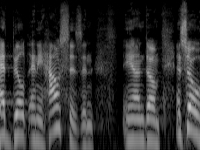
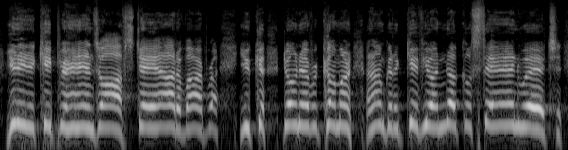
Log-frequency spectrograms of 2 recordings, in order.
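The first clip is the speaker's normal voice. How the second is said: higher-pitched retold scolding; mock bully threat; 5 semitones higher than usual. Kid blocking two boys' way home, mock bully threat. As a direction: warn them off like a schoolyard bully.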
